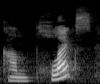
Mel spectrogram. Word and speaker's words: complex: also be complex okay the stress goes on the second syllable complex in that case it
